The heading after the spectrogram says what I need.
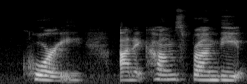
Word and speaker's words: Cory: means from the hollow it's pronounced cor e corey and it comes from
